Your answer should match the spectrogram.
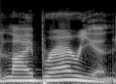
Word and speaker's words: librarian: Hello everybody, today we are going to listen to a librarian talking about her strategy to deal with overdue book fines. 这一下出来一些和图书馆有关的词，第一个呢就是 librarian，是图书管理员。 – 这个读音和 library 有点像，但是呢很多同学都不太能够100%的发音准确哈，我们再给大家读一下这个图书管理员的英文单词 librarian，所以它重音是在 bra 这个音节上 librarian。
